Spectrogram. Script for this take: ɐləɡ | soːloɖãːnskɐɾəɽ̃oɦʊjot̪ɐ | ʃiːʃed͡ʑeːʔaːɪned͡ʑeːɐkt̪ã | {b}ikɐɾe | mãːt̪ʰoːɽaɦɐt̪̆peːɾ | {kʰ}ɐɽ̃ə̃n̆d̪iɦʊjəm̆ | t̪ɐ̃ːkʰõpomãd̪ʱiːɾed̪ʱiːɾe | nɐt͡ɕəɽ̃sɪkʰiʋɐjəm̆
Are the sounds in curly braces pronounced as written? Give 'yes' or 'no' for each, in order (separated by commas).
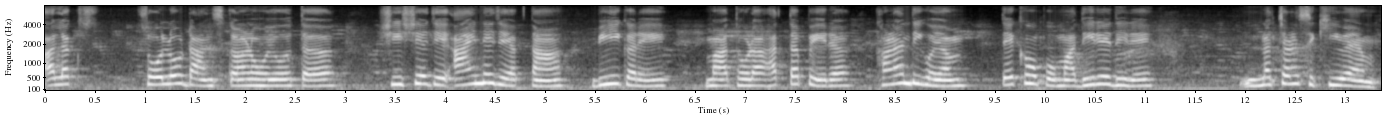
yes, yes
